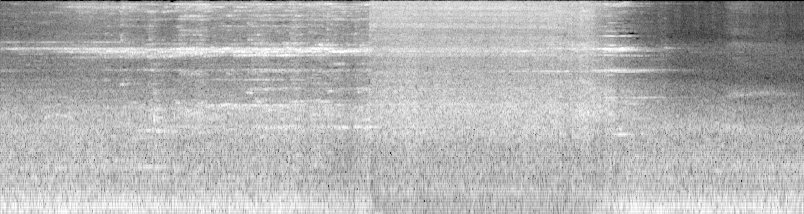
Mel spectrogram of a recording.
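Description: Pakistan Railways passenger coaches rolling past at low speed as the train pulls in, with a high-pitched metallic squeal over the rumble of the wheels. The squeal is loudest in the middle and eases off after about six seconds.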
